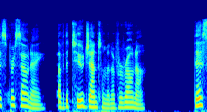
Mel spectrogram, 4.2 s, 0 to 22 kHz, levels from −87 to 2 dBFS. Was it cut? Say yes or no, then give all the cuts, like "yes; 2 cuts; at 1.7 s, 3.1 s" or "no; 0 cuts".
yes; 1 cut; at 1.0 s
